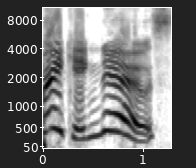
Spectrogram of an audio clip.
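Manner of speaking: piercing, shrill news-anchor yell, very loud, very high. Showing a best version of how Eric does it, imitating Eric's shouted news. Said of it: "That's my best version of Eric. ... Sorry, everybody that had headphones on".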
